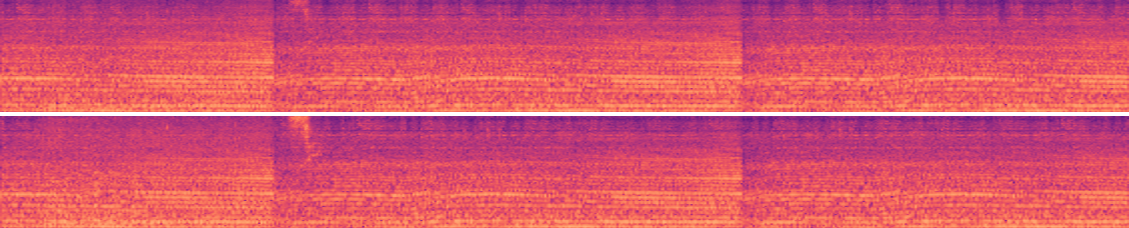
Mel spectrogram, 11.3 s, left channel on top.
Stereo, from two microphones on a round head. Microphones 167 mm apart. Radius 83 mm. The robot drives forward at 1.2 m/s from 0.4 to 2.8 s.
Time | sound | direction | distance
0.0 | a motorcycle | 15° left (ahead or behind) | ?
2.9 | whispering | 45° right (ahead or behind) | ?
